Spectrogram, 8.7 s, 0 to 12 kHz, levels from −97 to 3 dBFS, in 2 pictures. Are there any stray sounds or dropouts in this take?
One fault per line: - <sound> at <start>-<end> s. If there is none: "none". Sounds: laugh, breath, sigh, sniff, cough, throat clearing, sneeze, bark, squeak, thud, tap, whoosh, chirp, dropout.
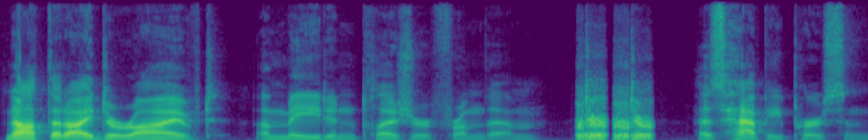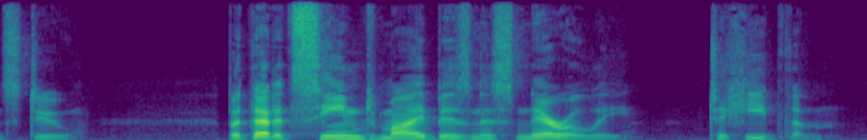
- laugh at 2.9-3.3 s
